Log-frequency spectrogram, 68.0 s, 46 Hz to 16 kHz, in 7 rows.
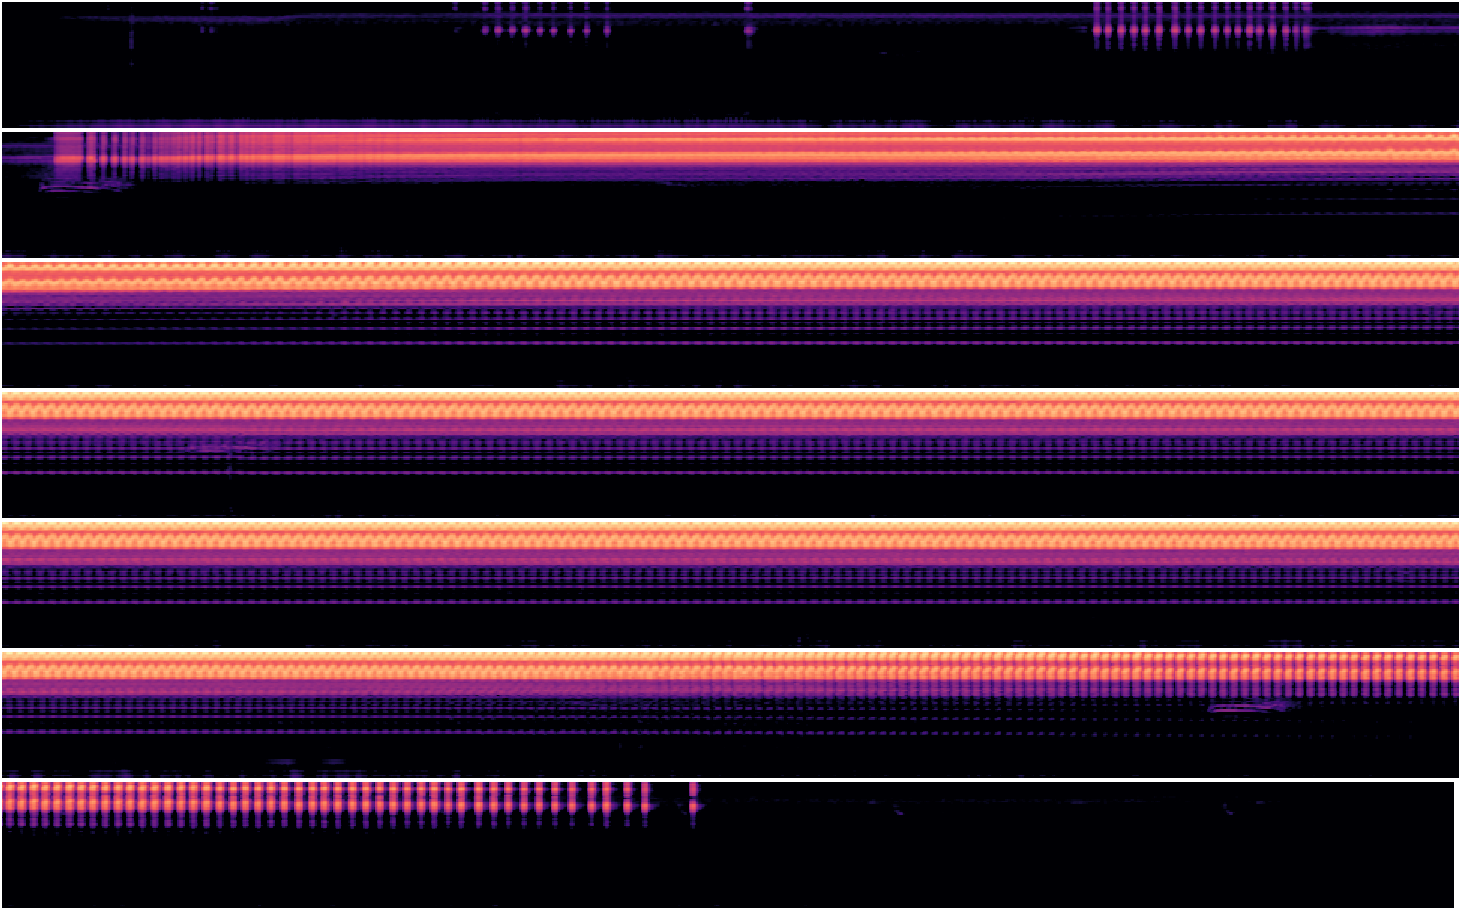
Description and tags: A single cicada lands on the window screen in Nagoya, Japan, 24.07.2013. Recorded with a Sony PCM-M10 placed at 10 cm of the cicada, you can hear all of cicada's 'singing' process.
Insect, Summer, Close-up, Cicada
